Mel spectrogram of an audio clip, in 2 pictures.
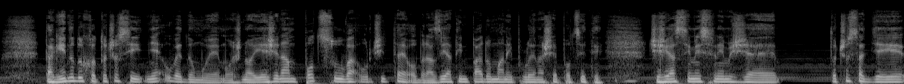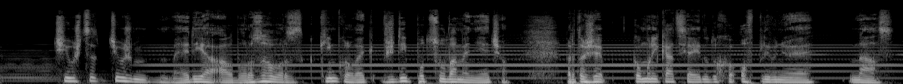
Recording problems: background music; noticeable; throughout; 15 dB below the speech

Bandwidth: 13.5 kHz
